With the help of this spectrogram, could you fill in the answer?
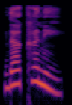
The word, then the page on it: ದಖನಿ: dakhani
